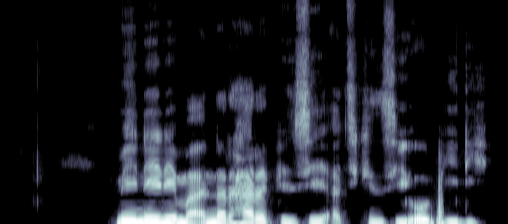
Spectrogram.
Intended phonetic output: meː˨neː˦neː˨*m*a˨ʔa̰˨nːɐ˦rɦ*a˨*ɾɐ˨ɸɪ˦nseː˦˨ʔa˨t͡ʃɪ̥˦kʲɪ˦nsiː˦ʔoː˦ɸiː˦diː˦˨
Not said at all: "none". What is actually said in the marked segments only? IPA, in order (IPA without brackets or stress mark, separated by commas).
m, a˦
